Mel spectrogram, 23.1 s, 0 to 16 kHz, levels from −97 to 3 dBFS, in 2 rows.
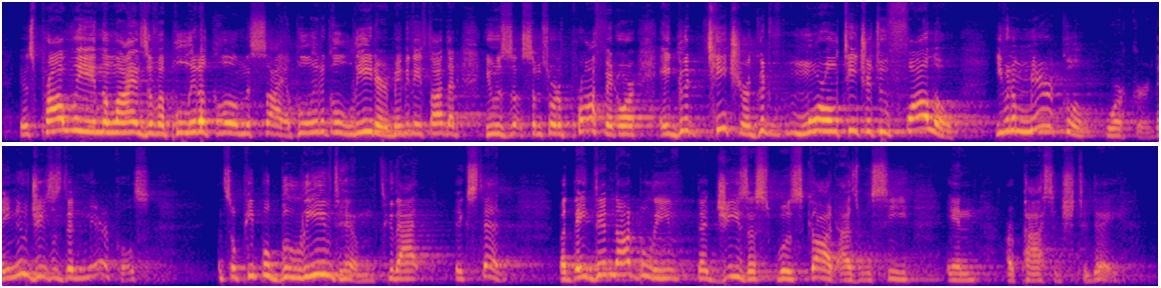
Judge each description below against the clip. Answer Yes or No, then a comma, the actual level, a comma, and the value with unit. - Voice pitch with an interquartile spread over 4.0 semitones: Yes, average, 4.7 semitones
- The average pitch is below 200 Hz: No, high, 240 Hz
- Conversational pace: Yes, average, 170 wpm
